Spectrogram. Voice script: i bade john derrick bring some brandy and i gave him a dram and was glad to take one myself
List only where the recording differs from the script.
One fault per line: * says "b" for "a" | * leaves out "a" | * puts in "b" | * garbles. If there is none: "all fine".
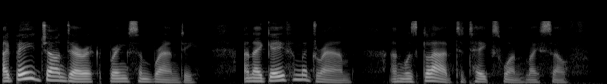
* says "takes" for "take"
